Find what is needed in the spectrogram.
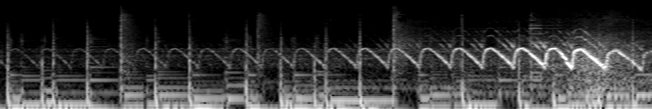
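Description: Outro music with a beat and bass line, overlaid by a siren sound effect whose pitch sweeps down rapidly, nearly four times a second, growing louder toward the end.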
